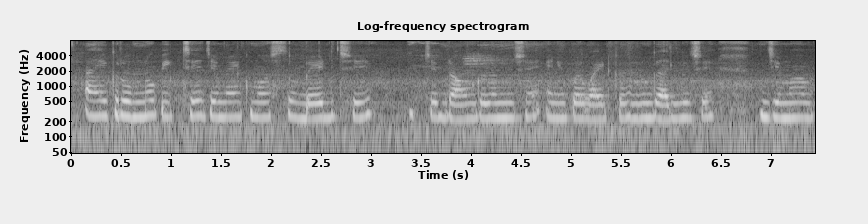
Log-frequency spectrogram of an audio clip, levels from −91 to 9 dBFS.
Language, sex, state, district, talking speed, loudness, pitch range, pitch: Gujarati, female, Gujarat, Gandhinagar, 200 wpm, -15 LUFS, 235-255 Hz, 240 Hz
